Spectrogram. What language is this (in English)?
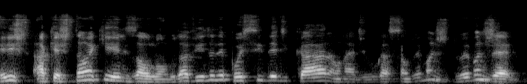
Portuguese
